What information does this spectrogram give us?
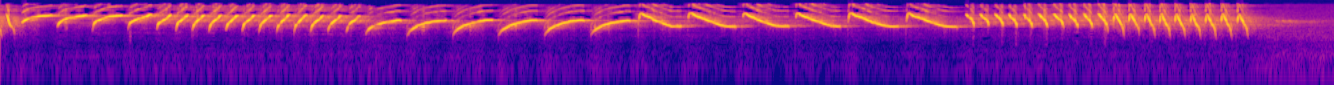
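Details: Belgian canary song, used for training non-singing canaries: a rapid run of rising whistled tours that switch every second or so, from fast trills to slower swooping notes, ending in a dense buzzy roll.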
